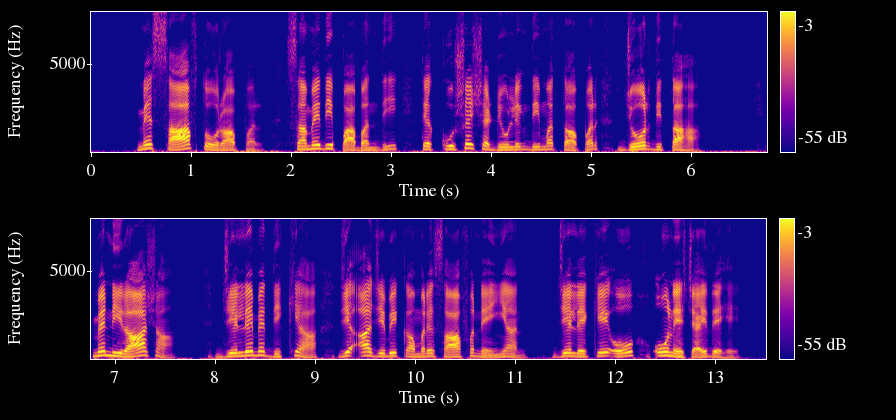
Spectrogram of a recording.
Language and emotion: Dogri, angry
